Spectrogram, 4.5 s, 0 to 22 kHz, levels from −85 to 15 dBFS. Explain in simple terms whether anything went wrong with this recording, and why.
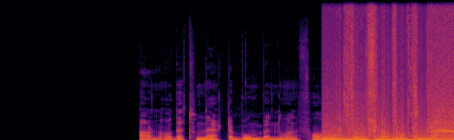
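Yes, two things went wrong. First, a cut-off start: silence until 1.4 s, then the speech jumps in mid-sound, with no gradual fade-in like a natural quiet opening.

Second, from 3.22 s, right after "detonerte bomben noen", grainy distortion appears that rises and falls with the speech, unlike steady hiss. This is low bit depth without dither, likely from truncation to about 3 bits.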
